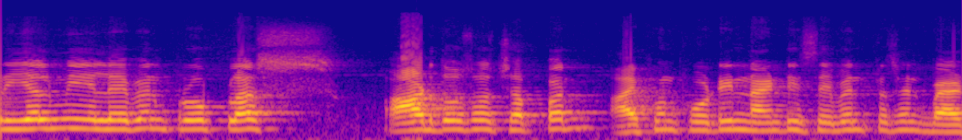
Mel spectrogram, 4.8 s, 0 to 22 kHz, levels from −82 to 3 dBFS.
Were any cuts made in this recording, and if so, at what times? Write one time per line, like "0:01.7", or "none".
0:03.0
